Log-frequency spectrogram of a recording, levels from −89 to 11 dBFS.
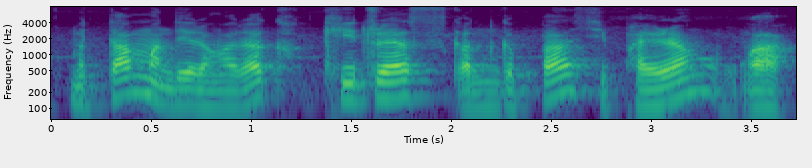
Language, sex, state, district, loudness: Garo, male, Meghalaya, South Garo Hills, -18 LUFS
